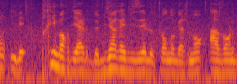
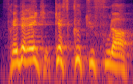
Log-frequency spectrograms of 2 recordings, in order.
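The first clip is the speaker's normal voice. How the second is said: louder, higher, slower challenge; raised indignant voice; angry call out; 5 semitones higher, 6 dB louder, slower than usual. Acted. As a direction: shout up at the rival. Calling out to rival upstairs.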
